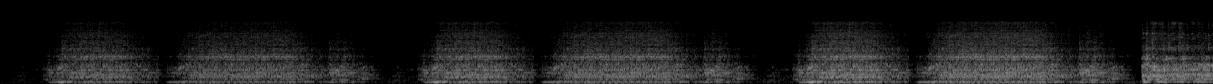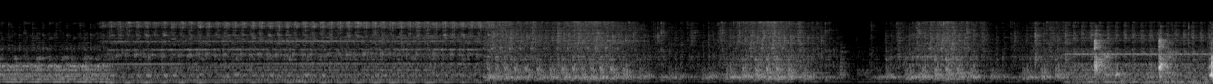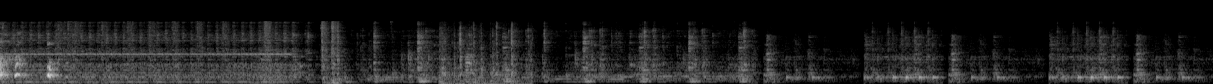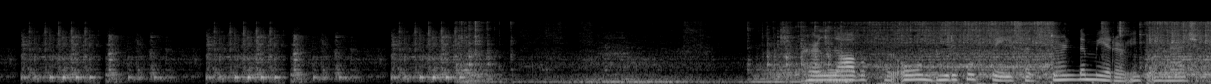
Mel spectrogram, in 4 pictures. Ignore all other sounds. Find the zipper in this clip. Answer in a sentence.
The zipper can't be heard in this clip.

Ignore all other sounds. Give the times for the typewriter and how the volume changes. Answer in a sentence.
The typewriter can be heard from 23.8 to 29.6 s, getting louder.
